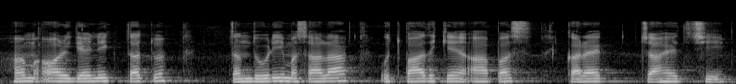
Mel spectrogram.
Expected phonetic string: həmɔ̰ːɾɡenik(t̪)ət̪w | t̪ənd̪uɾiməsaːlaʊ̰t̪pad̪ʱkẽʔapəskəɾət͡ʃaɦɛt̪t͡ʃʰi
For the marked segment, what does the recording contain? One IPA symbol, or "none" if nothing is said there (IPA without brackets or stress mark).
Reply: t̪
